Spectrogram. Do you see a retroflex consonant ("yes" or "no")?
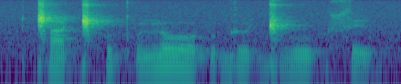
no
